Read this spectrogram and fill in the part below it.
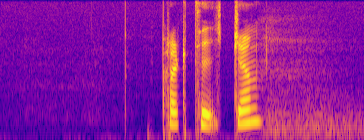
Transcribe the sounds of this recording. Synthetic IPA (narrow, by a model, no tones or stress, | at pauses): pʰɾakt̪ʰiːkən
